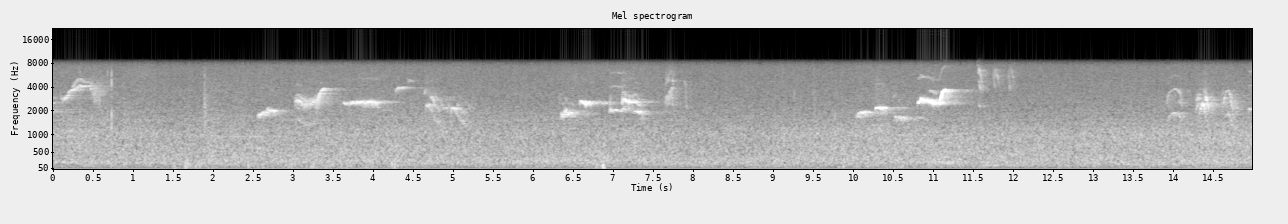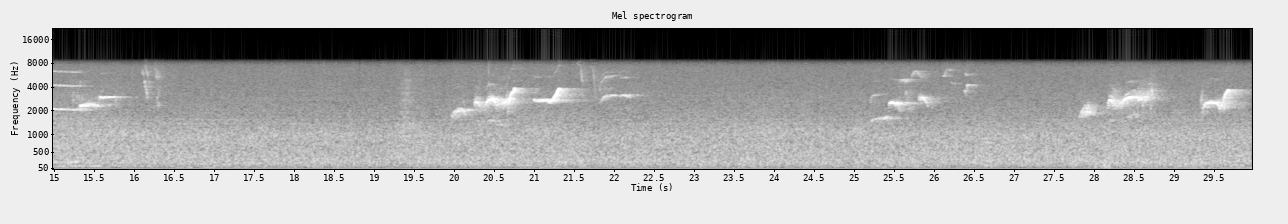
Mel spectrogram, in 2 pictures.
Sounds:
wild animals, bird, bird call, animal

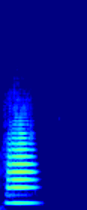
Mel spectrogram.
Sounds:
music, brass instrument, musical instrument

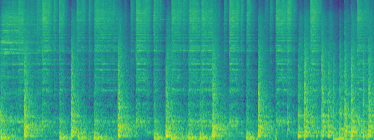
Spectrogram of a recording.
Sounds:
music, percussion, drum kit, musical instrument, drum

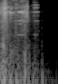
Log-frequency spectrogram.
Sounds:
keys jangling, home sounds

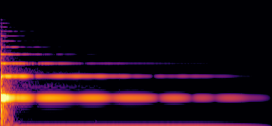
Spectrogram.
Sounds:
keyboard (musical), piano, music, musical instrument

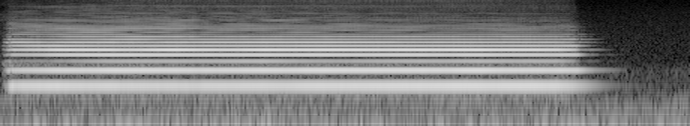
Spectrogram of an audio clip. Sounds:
musical instrument, bowed string instrument, music

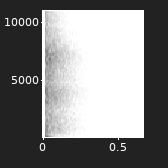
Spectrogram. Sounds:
clapping, hands

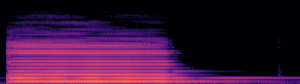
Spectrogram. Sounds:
music, bowed string instrument, musical instrument

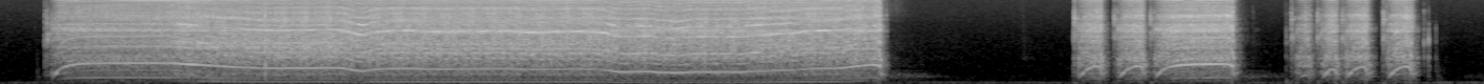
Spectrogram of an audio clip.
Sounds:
drill, tools, power tool

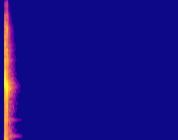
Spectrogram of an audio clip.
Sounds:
hands, finger snapping

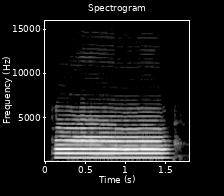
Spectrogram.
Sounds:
music, woodwind instrument, musical instrument

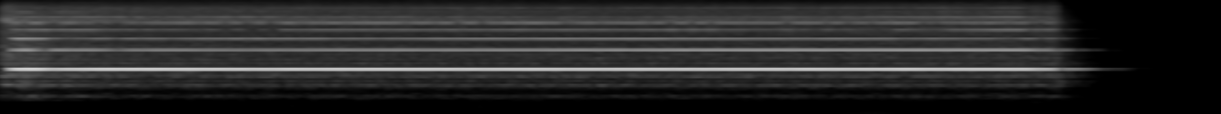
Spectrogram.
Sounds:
woodwind instrument, musical instrument, music

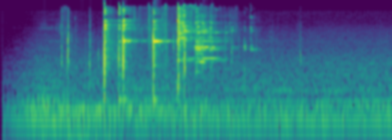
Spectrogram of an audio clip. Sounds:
glass, crushing, shatter

